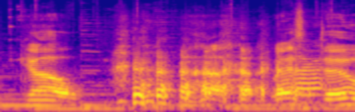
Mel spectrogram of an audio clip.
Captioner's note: lalaugughthterer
